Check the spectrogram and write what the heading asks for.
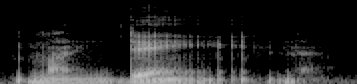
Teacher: I still have this short U sound, but it's not stressed in the word. So it's not the syllable that has the most sound, right?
